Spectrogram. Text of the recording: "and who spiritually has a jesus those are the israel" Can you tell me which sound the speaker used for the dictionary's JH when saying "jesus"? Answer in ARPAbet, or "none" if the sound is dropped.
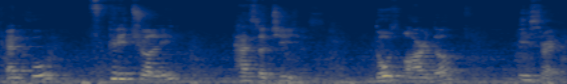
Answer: CH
